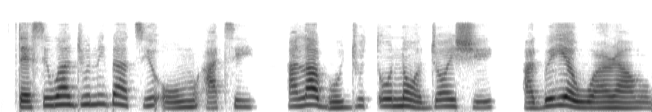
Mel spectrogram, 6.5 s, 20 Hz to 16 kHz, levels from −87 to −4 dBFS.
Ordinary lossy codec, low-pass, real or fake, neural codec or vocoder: none; 7.2 kHz; fake; codec, 16 kHz, 0.5 kbps, X-Codec, HuBERT features, trained on LibriSpeech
